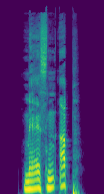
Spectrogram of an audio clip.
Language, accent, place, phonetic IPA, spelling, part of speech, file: German, Germany, Berlin, [ˌmɛːsn̩ ˈap], mäßen ab, verb, De-mäßen ab.ogg
- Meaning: first/third-person plural subjunctive II of abmessen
